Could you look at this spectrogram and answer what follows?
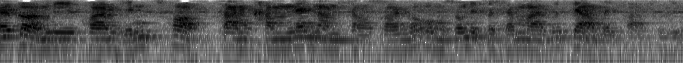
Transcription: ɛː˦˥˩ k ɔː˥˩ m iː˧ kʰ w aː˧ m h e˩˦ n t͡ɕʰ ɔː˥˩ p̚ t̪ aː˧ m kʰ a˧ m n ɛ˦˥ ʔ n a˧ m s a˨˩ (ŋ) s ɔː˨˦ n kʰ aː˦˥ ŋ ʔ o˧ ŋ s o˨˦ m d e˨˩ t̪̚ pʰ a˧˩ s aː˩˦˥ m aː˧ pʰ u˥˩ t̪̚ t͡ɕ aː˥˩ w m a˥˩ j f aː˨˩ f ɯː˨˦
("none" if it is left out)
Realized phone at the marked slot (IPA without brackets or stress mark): ŋ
